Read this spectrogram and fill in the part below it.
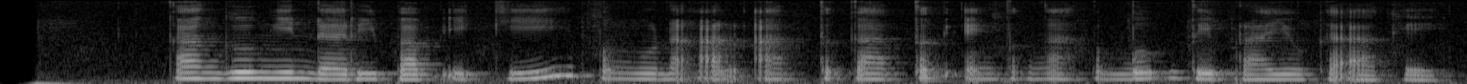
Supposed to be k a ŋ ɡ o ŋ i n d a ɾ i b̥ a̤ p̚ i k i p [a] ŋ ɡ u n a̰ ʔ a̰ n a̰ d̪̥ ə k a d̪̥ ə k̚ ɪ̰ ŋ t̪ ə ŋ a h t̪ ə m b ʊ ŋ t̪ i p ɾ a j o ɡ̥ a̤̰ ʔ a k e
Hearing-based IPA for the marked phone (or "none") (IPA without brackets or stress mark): ə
